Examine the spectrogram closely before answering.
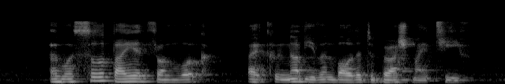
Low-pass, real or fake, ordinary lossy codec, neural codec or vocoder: none; fake; none; codec, 16 kHz, 2 kbps, X-Codec, HuBERT features, trained on balanced general audio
